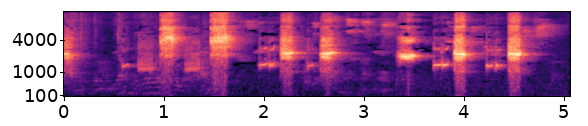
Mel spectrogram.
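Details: Song of an Asian pied starling, mixing harsh, loud, broadband rasps with short rising whistles, about two notes each second in an uneven, jerky pattern.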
